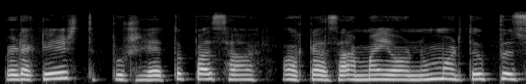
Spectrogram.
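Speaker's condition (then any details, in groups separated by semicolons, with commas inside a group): Ataxia after brain injury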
